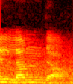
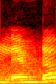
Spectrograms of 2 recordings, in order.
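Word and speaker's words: lambda: हुआ है ये, और इसको हम पढ़ेंगे लम्दा. लम्दा, इसे बहुत से लोग लैम्डा पढ़ते हैं, लेकिन इसकी प्रोनाउंसिएशन लैम्डा नहीं है, लम्दा, लिम्दा है.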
